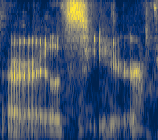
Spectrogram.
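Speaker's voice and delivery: soft whisper to yourself. Real, not acted. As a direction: breathe it under your breath. Whispering to self mid-fight.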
